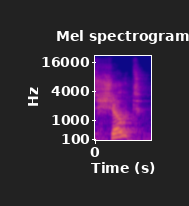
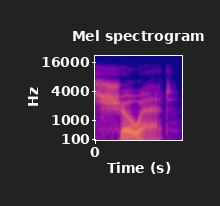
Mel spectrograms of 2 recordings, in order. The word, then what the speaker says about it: Shoat: cure magic in them it's pronounced shoat oh excuse me everybody's got different pronunciations for uh for different stuff because uh this was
